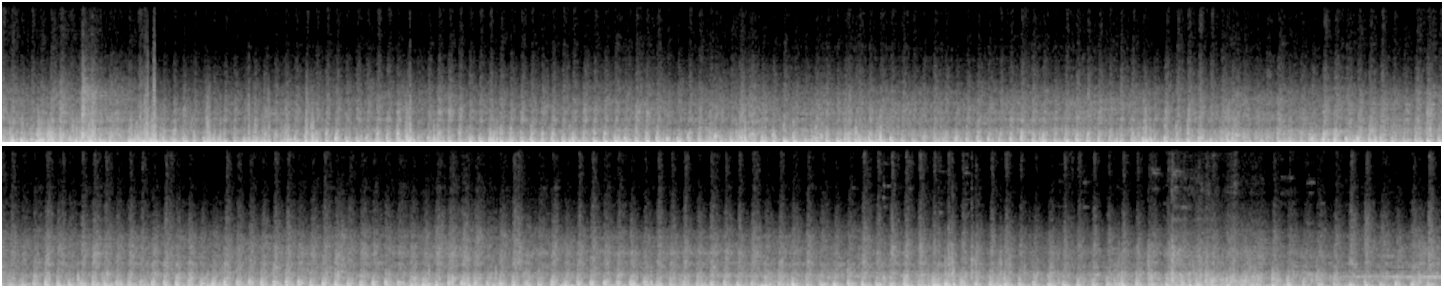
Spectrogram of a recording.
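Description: A moving passenger train running steadily, its wheels rumbling and clattering over the rails, heard from on board.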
